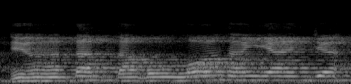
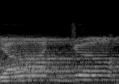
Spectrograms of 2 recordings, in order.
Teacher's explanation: Nah itu qalqalah sugro, pantulan suara yang sederhana. Karena huruf qalqalahnya matinya asal yaitu huruf jim.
